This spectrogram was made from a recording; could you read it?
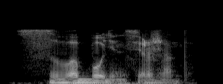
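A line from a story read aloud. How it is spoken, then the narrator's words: Gloomy curt remark. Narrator (Russian): Мрачно бросил Хворостин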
